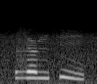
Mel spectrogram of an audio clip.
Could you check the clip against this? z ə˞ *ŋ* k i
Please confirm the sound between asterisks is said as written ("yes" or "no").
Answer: yes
